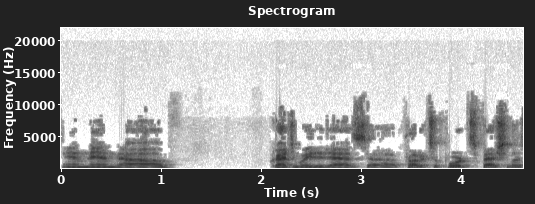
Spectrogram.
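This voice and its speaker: A man's medium-pitched voice with ordinary pitch variation and a fairly slow pace, over a quiet background. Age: 60s. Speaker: HVAC technician and trainer. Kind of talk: interview.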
